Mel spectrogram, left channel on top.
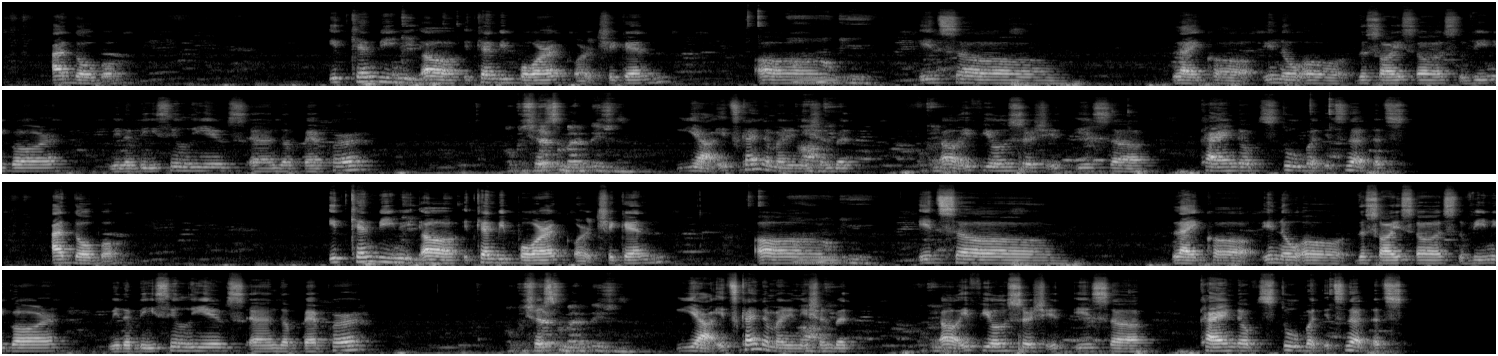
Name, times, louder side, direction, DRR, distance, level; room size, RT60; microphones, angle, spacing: voice 1, 0.5-1.2 3.3-6.6 7.5-8.4 9.2-10.6 11.7-15.5 16.0-18.6 20.2-20.5 21.7-23.4 24.3-26.3 26.9-28.9, right 4 dB, 65° right, 7 dB, 0.4 m, -24 dB
voice 2, 7.9-8.6 9.0-9.4 11.7-11.8 20.1-21.2 22.9-24.4 25.5-25.9 28.2-28.3, left 1 dB, 65° left, -2 dB, 1.1 m, -33 dB
2.4 x 2.2 x 2.6 m, 0.40 s
head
